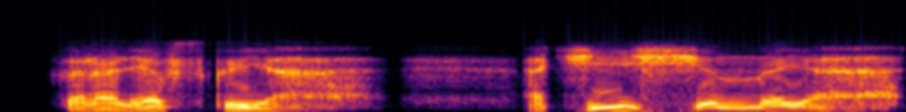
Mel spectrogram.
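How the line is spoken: Drunkard's exhaled words. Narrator (Russian): наконец выдохнул пьянчуга

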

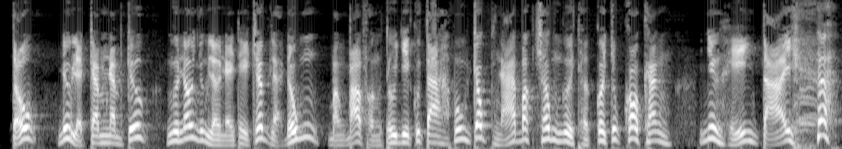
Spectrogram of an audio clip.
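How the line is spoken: Calm, indifferent old man. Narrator (Vietnamese): Lão giả không tức giận, ngược lại nhàn nhạt nói

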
